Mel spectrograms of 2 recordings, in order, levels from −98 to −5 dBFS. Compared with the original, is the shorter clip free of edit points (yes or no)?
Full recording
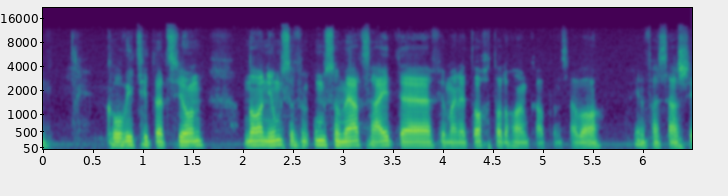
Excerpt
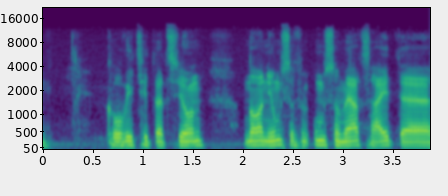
yes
